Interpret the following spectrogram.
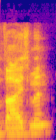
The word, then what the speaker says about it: Theismann: It rhymes with the Heisman. Joe Theismann?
